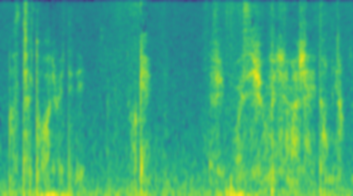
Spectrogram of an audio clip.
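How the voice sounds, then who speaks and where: Whispering with long, frequent pauses, a woman speaks over noticeable background noise. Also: moderate pace. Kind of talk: ASMR role play, talking to listener at bedtime. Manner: whispered; soft-spoken.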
